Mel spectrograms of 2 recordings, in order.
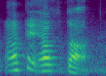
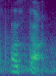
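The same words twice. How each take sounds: First: Said in the usual way. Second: "I'll stop" said much softer, almost under the breath; much quieter. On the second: Real, not acted. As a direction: drop it right down, barely aloud. Teasing the dog, then softer.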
